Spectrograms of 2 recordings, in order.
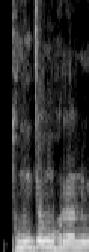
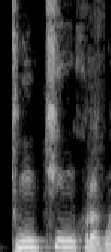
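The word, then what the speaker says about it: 洞庭湖: 방랑하다가 그러니까 이 두보 동정호라는 게 있나요? 어디? 동정호. 중국 발음으로는 둥팅호라고 하네요.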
